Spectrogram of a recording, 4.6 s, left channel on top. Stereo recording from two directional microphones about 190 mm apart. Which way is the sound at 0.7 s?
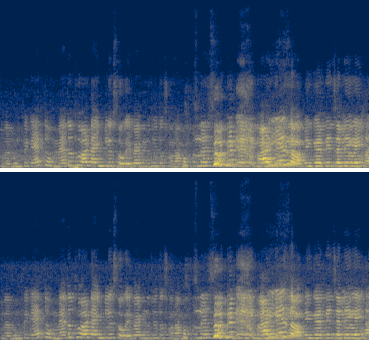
5° right (ahead or behind).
